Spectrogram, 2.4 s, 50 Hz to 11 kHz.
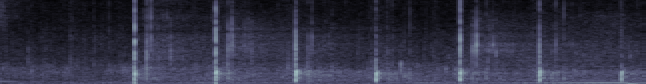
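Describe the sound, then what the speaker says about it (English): A handful of people at a Garmin Fenix 8 launch event clap slowly and sparsely: about seven crisp, evenly spaced claps, fairly quiet, over a low background hum, with no talking. "A round of applause for him, please."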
